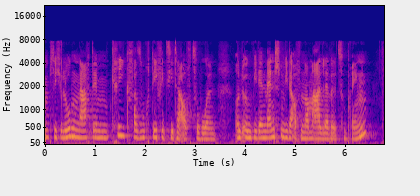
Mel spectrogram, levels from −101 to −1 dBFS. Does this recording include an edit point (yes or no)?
no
